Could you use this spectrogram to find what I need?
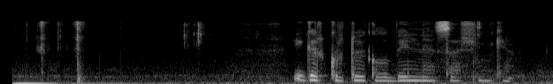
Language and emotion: Russian, neutral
